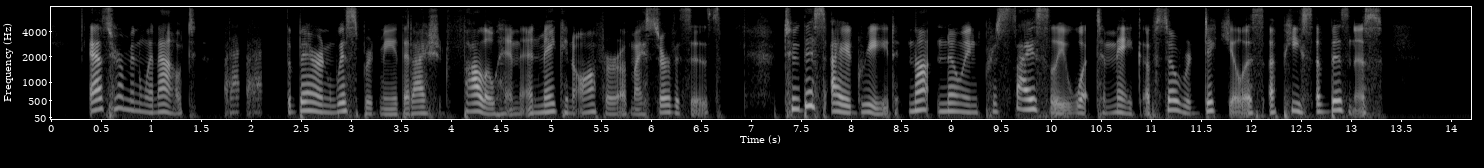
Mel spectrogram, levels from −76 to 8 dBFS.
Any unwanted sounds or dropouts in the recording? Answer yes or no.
yes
